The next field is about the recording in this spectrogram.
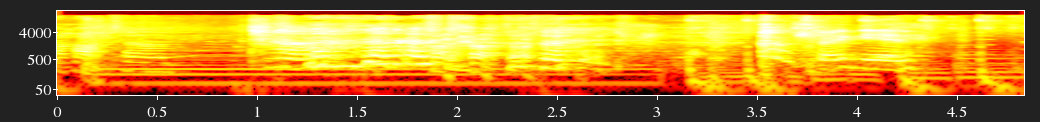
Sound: laughter

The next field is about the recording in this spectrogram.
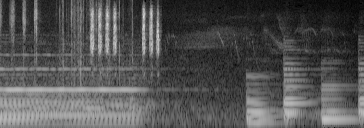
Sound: squirrel noises; bouncy piano music

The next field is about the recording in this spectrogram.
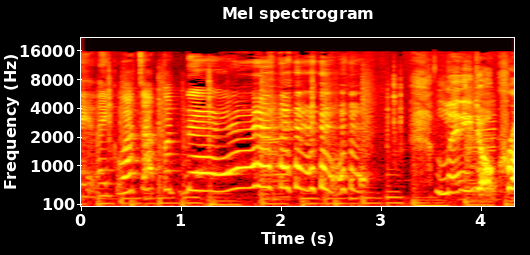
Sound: crying

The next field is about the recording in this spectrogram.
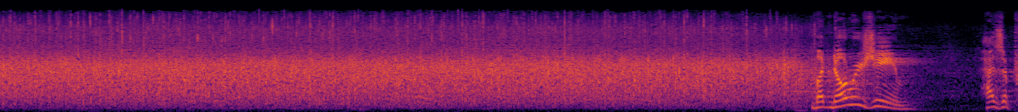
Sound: applause

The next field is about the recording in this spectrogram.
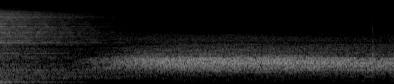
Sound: cheering

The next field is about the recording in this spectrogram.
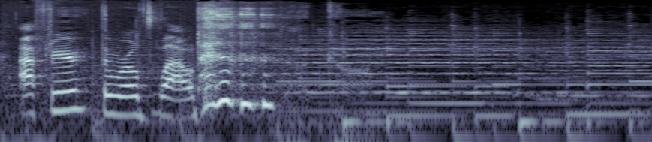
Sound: chuckles

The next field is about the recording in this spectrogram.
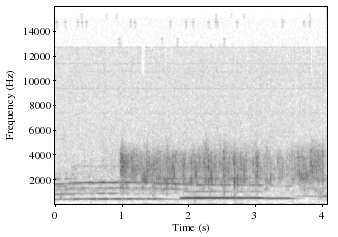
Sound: sizzling

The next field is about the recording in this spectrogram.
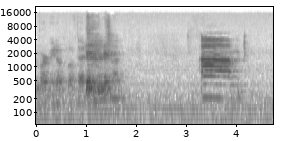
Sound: coughing drowns out speaker

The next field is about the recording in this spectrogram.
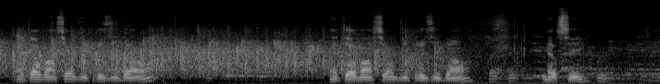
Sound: applause

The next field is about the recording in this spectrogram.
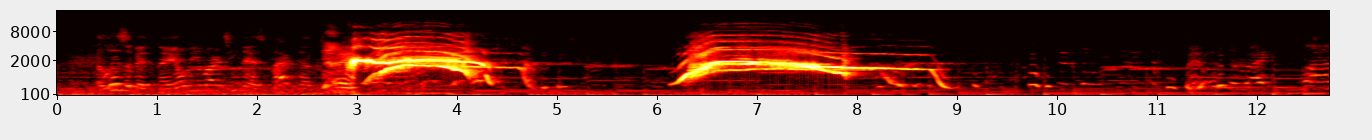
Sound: screaming

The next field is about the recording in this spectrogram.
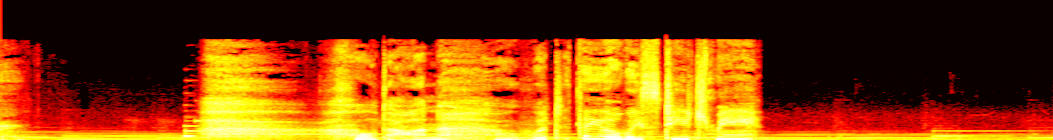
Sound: sigh

